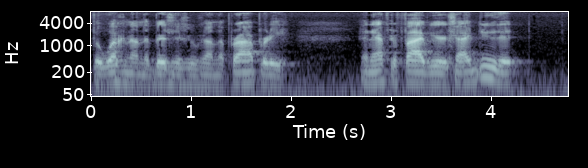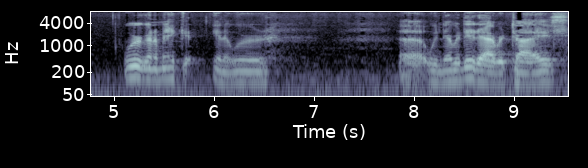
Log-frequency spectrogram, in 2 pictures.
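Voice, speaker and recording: The speaker has an American accent and vocal fry, moving at a fairly quick pace. Long, frequent pauses break up speech with ordinary pitch variation. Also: man, fairly low pitch for a man. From Los Gatos, California. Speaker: retired carpet business owner. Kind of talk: oral history interview answer.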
